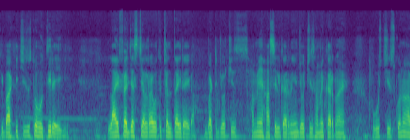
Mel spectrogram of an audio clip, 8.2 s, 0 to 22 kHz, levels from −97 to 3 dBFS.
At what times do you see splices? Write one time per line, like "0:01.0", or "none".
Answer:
none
